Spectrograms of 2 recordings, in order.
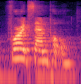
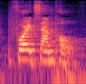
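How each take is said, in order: The two takes are said the same way.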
